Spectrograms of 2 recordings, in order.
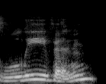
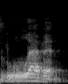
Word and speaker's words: leaven: And it looks like it should be pronounced leaven, but it is leaven.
